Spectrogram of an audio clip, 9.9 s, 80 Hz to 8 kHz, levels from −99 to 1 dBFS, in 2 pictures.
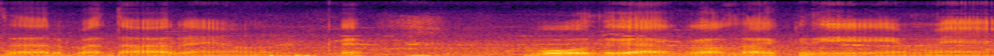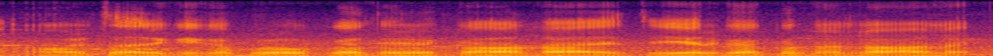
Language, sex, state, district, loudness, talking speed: Hindi, female, Rajasthan, Bikaner, -20 LUFS, 95 wpm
